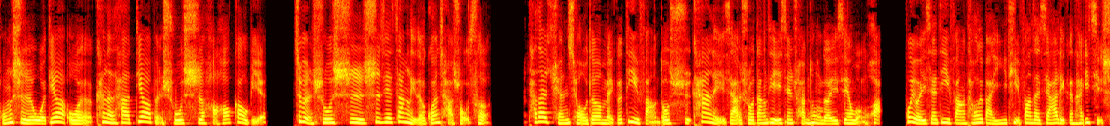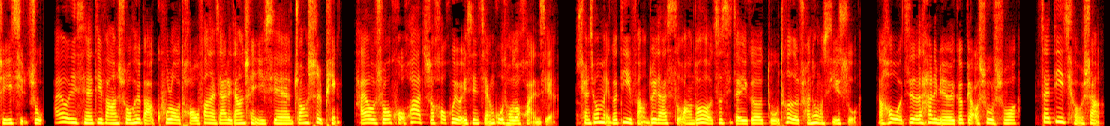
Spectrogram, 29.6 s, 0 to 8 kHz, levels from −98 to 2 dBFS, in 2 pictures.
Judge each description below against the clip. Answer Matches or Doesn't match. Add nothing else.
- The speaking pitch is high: Matches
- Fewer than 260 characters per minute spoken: Doesn't match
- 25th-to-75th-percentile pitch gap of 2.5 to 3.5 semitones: Matches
